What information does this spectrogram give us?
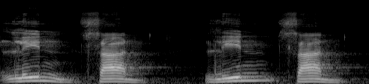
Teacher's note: Dihapuskan hamzahnya dan dipindahkan harokatnya.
